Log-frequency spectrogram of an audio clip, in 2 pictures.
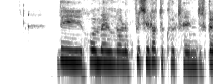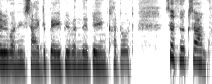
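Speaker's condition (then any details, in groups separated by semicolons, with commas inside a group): Deafness; relies on lip reading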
